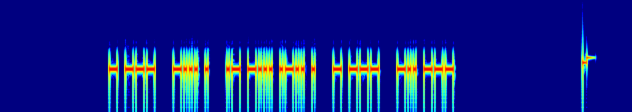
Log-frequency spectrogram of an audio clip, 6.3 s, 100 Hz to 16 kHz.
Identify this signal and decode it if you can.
Morse code, heard as a keyed tone, about 44 wpm, 700 Hz. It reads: TO BE ABLE TO DO
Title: Sets of 5 Words 45wpm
